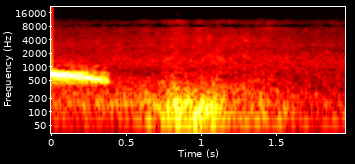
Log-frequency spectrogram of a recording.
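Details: A newly kept decoy spotted dove, calling like a seasoned decoy for trapping wild doves, gives a single soft, low coo that falls slightly over about a third of a second, then low rumbling background noise.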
